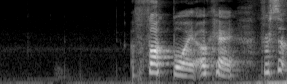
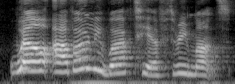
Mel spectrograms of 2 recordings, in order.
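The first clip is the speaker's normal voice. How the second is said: attempted British accent, a bit louder; 3 semitones higher, 5 dB louder than usual. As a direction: read Holly in an amateur British accent. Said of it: "in my British accent".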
